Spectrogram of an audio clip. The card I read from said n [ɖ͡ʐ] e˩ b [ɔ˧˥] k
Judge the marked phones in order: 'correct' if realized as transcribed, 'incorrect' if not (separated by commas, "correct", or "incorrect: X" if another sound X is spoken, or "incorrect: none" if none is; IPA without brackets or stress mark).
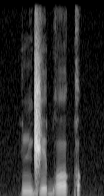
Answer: incorrect: d͡ʒ, correct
